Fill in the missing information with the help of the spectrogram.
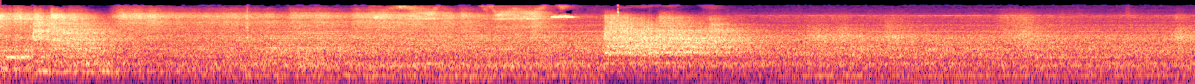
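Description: Steady industrial machinery noise, a dense rumble with a constant hum. A louder hiss swells for about a second and a half midway through.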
